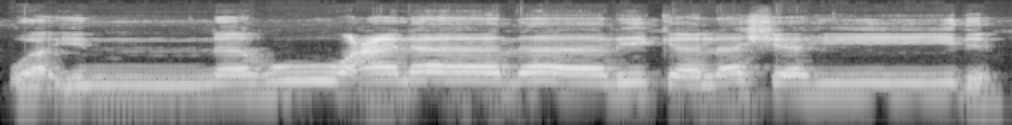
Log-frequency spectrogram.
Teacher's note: Nah, sekarang hu-nya sama dha-nya panjang.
